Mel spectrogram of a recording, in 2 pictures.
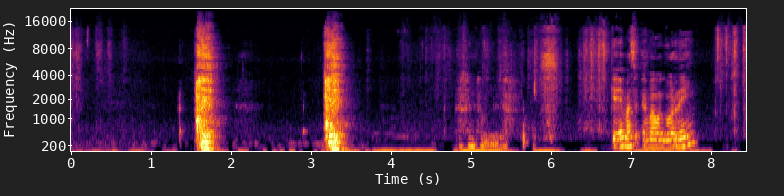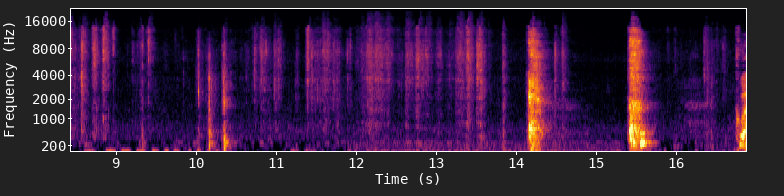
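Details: Adult sneezing fit after hot spicy food, about five sneezes in a row with short breaths and voice sounds between; sneezing fit.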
